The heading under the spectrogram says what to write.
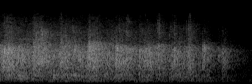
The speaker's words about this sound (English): So I think we ought to give them a hand clap right here and thank them for what they've done.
